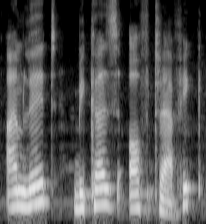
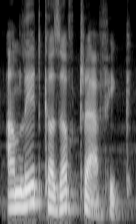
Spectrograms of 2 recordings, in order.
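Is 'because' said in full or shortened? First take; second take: full; shortened. First: Because is said in full with two syllables. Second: Because is shortened to the single syllable cuz. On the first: "जैसे" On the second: "लेकिन हम native में क्या बोलेंगे?"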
